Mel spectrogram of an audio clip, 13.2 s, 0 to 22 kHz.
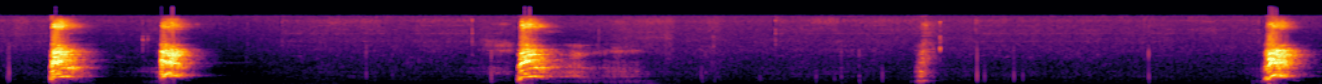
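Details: A 7-month-old pet dog named Banks barks at its own reflection in a mirror indoors: sharp single barks, two close together, a longer bark with a rough tail, then one more after a quiet gap.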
